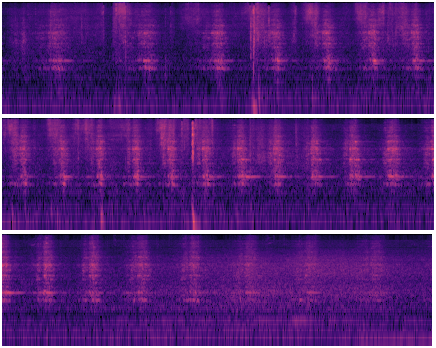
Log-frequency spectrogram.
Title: How to detect bad wheel bearings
